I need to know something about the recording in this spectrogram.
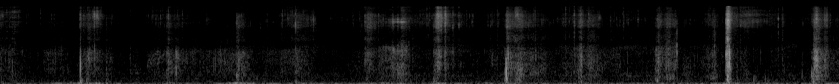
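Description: Footsteps on a dry, leaf-littered stony trail, with leaves and twigs crunching at each irregular step and one sharper crack about seven seconds in.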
